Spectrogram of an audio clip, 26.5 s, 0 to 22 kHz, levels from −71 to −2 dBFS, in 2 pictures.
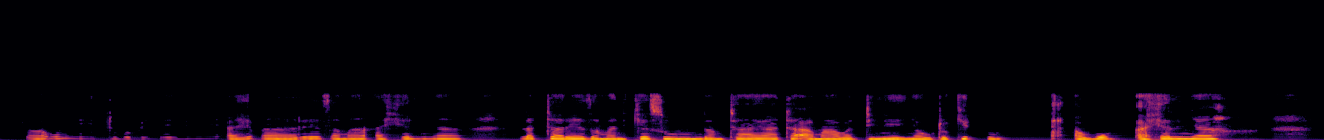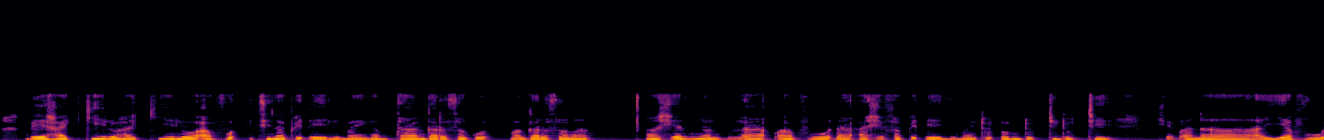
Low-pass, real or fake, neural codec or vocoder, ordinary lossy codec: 7.2 kHz; real; none; none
